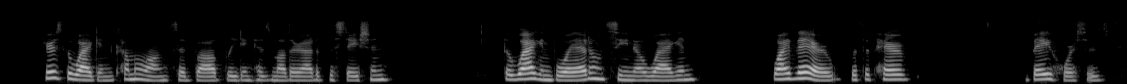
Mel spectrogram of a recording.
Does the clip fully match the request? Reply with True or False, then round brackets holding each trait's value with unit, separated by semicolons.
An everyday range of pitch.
True (3.2 semitones)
